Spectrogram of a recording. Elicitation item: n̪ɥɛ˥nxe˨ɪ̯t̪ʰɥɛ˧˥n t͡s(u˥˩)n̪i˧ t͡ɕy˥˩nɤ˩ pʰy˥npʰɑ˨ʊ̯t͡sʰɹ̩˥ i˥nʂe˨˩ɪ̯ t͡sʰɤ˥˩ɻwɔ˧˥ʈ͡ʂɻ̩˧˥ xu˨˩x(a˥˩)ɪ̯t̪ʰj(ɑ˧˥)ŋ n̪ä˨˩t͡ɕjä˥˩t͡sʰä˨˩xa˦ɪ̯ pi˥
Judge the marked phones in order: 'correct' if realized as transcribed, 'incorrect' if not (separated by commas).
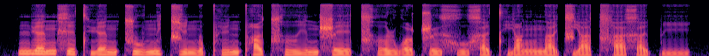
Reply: incorrect, incorrect, correct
